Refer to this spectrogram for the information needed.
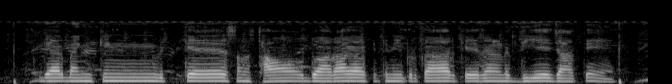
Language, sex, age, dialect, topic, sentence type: Hindi, male, 25-30, Awadhi Bundeli, banking, question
